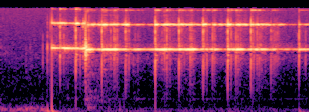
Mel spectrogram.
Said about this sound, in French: Gilles sonne à la porte d'entrée.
